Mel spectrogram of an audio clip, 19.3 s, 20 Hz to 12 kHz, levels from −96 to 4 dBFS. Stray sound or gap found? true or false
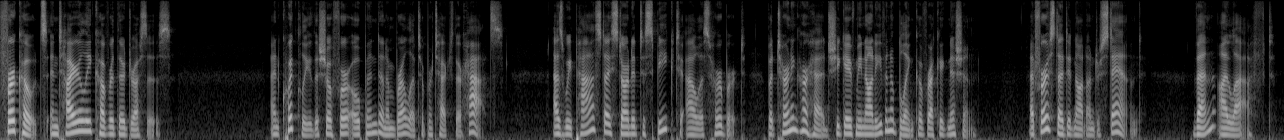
false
